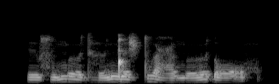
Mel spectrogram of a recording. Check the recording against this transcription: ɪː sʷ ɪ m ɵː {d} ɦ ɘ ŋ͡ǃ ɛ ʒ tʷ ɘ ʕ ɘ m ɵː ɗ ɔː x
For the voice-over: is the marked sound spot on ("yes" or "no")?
yes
